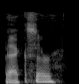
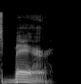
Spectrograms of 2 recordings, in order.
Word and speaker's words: Bexar: How do you pronounce that? – Bexar? – That's what most people would say. It's Bear County.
